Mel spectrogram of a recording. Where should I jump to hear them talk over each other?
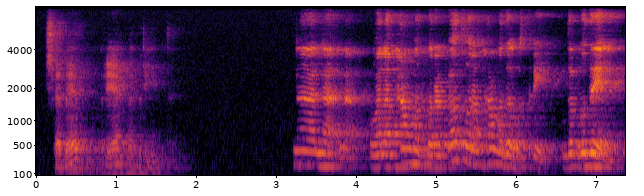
none

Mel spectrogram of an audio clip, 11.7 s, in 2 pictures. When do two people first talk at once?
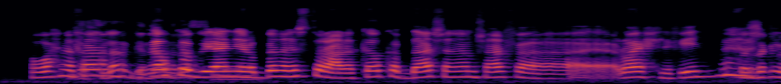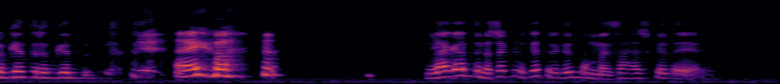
0.5 s

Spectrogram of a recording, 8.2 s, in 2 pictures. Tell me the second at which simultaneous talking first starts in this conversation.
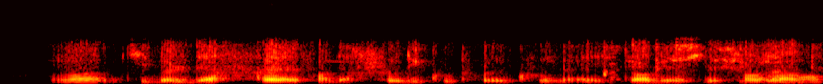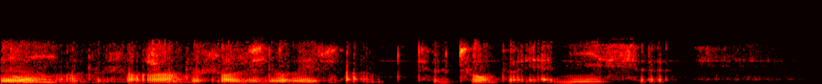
2.9 s

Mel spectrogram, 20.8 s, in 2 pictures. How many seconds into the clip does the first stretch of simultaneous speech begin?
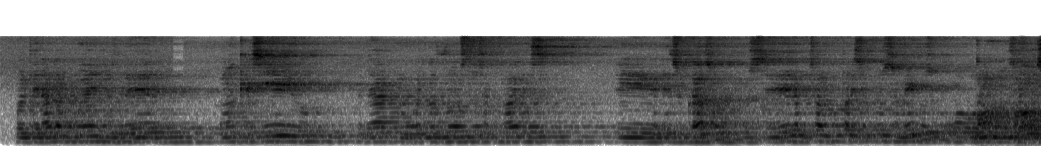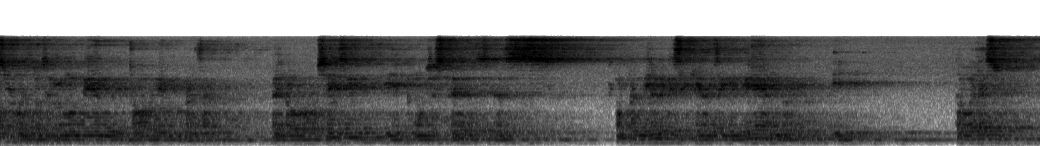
9.7 s

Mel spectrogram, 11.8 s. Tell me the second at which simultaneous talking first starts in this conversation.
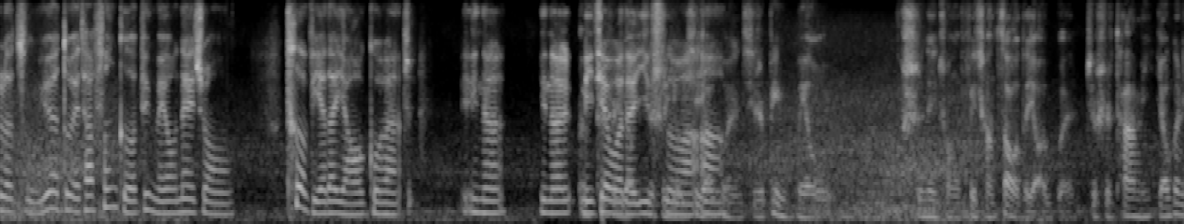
5.8 s

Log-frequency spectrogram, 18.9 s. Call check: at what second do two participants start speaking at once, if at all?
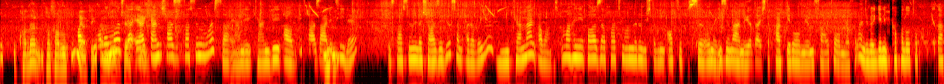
1.6 s

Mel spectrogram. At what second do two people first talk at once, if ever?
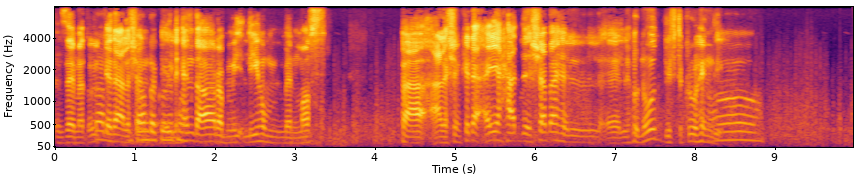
0.5 s

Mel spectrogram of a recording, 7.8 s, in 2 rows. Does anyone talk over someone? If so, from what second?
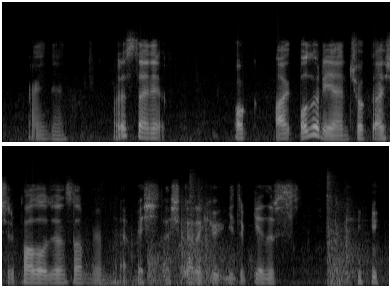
none

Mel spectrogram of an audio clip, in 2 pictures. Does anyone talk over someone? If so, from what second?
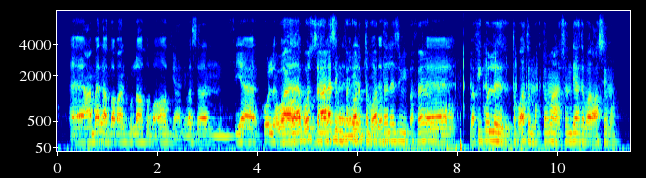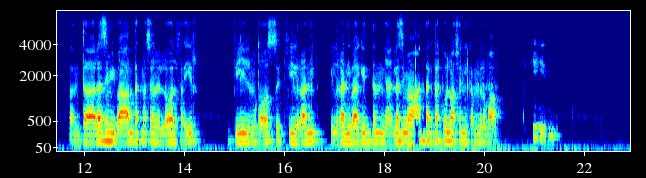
4.4 s

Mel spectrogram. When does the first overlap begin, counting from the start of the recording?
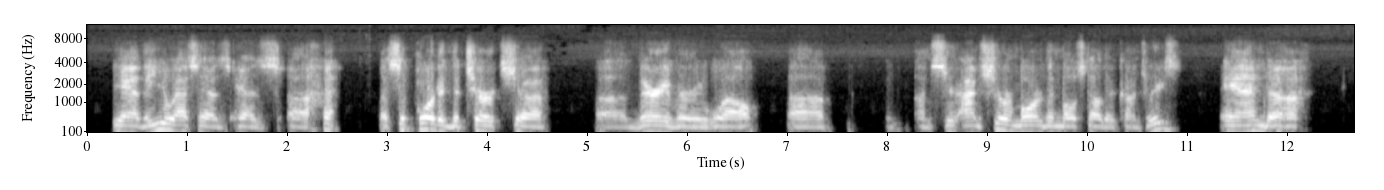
none

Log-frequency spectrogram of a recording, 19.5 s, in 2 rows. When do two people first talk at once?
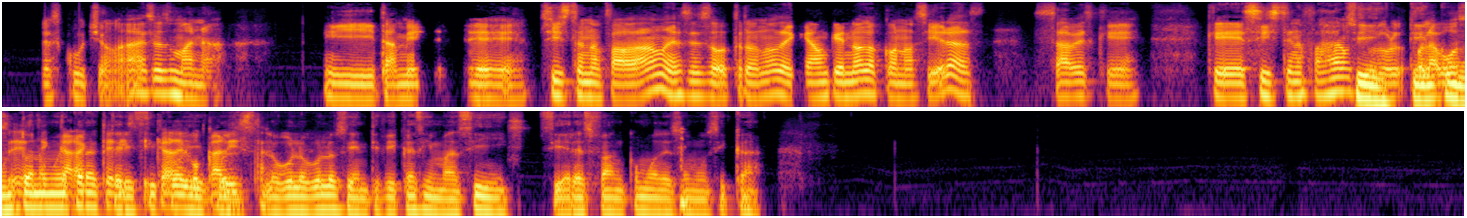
9.0 s

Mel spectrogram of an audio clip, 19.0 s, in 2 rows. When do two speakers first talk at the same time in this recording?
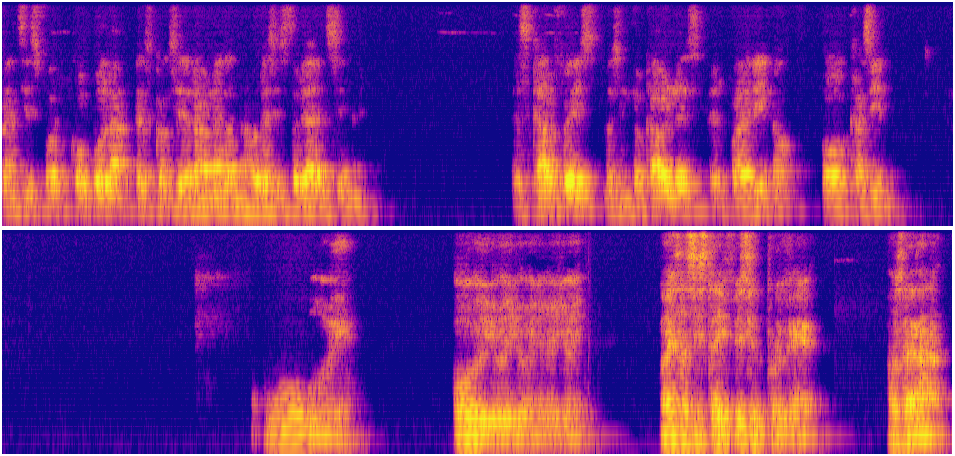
none

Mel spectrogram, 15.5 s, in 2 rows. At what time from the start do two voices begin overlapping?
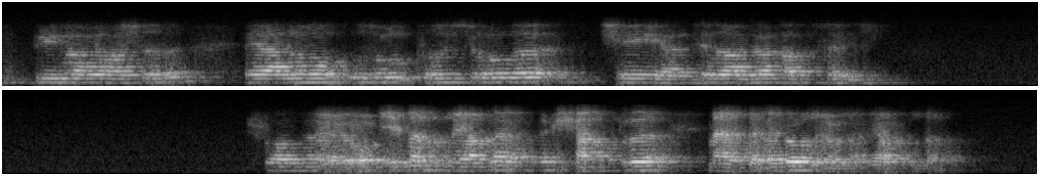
10.1 s

